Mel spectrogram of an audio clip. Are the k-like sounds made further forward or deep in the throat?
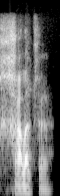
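throat. Its consonants are rasped deep in the throat. The speaker calls it right. "you have to dig deep in your throat"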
